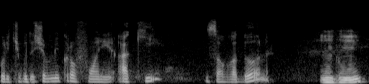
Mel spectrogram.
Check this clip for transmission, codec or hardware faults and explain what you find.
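One fault turns up: an echo leak, heard four times at 0.37–0.41 s, 0.82–0.86 s, 1.31–1.46 s and 1.64–1.90 s. Each is a faint, delayed double of the speech trailing 191 ms behind, roughly 35 dB down, the last nearer 30 dB. The likely cause is a far-end speakerphone whose echo canceller let its loudspeaker's output back into the call. The audio's top end stops at 8 kHz, which is how the call path here band-limits it.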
